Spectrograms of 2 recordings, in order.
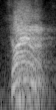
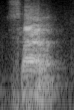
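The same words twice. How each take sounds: First: High, loud call for silence; commanding cue. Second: Said in the usual way. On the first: Pretend. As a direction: call the room to order sharply, well above normal pitch. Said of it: "when I say silence".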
